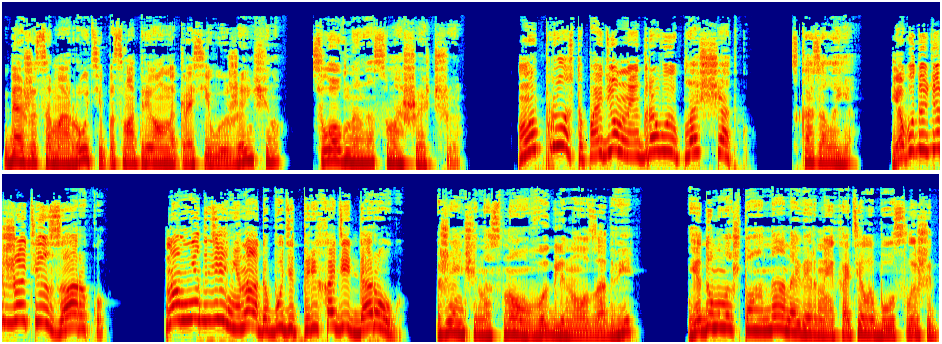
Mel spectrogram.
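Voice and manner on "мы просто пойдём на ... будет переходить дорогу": put-on high eager little girl; earnest child promising; pleading child. A narrator's reading. (детская умоляющая интонация)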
